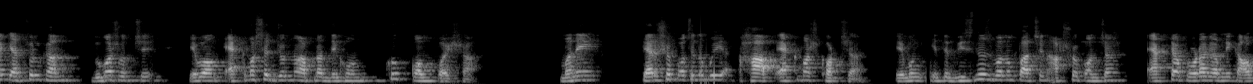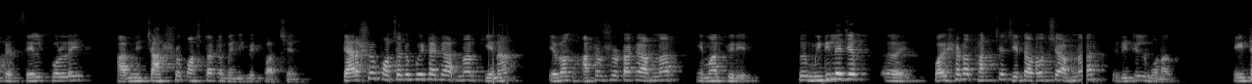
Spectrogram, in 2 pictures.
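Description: Throughout, the sound is watery and swirly with a dulled top end and smeared attacks, likely MP3 compression at a low bitrate, consistent with around 64 kbps. From 6.92 to 7.14 s, processor overload crackle: a gritty tear as very short buffers, around a millisecond and a half each, are skipped several times in a row. At 9.26 s, a gap at a join of encoded pieces: a 41.5 ms silence with smeared edges, left by encoder delay and padding, before the sound resumes where it stopped. From 17.42 to 17.66 s the same overload crackle returns, slightly longer, with roughly ten buffers dropped. At 23.35 s a second join gap opens, 49 ms long.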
